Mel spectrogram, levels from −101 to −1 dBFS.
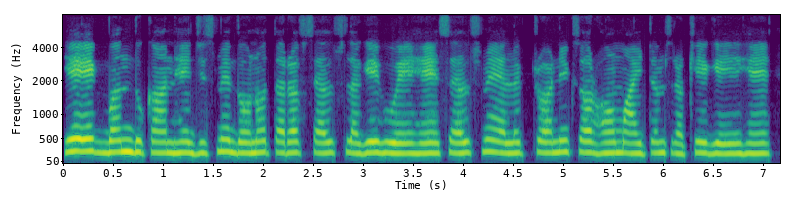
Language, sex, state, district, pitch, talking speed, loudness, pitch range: Hindi, female, Arunachal Pradesh, Lower Dibang Valley, 215 Hz, 175 wpm, -17 LUFS, 210-225 Hz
